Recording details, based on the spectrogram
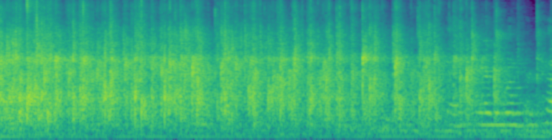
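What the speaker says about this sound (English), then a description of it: "I think they all deserve a round of applause" A room of attendees at a community meeting applauds, uneven clapping with distinct individual hand strikes that rises and falls, voices briefly heard as it fades.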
